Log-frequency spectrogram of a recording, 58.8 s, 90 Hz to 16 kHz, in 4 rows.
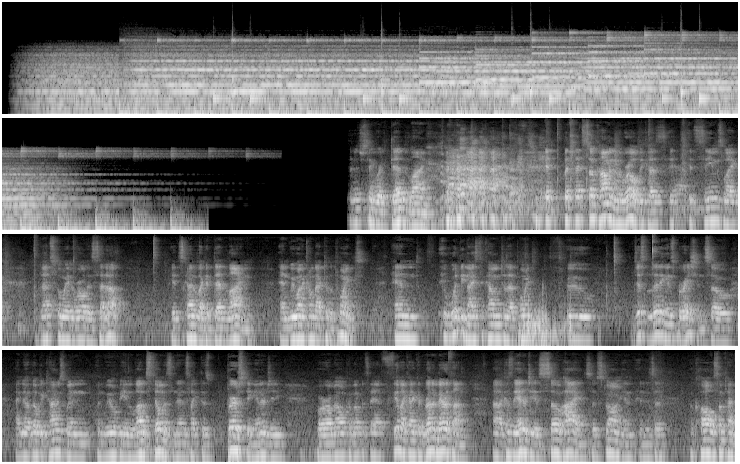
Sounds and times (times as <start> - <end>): Ambient music: 0.1 - 19.2.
